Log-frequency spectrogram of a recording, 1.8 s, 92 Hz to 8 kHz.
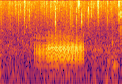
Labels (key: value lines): label: biophony, croak
recorder: SoundTrap 500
